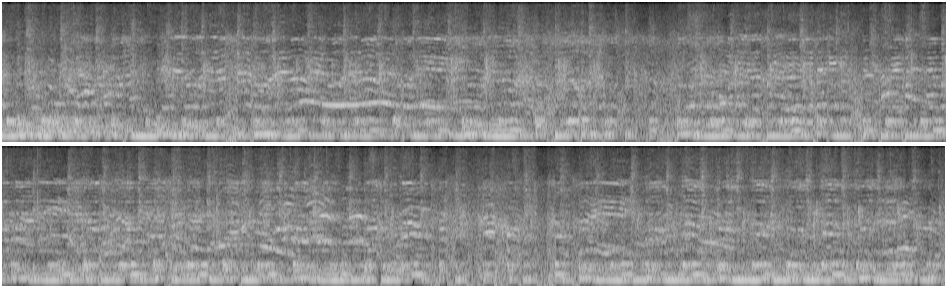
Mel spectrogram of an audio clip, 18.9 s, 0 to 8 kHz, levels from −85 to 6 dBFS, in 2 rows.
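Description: At 1.22 to 1.24 s and again at 4.00 to 4.02 s, about 20 ms of the sound is dropped by the voice detector and replaced by a short patch of steady comfort noise, likely because the sender's detector briefly classed the signal as background and paused transmission. The same thing clips the final 40 ms, from 18.84 s to the end.

Between these, the sound is chopped by the voice detector over five stretches: 2.24 to 2.52 s, 5.32 to 6.76 s, 7.60 to 9.04 s, 10.42 to 11.84 s and 13.20 to 15.22 s. Here the detector likely toggled sending on and off repeatedly. This replaced 100 to 760 ms per stretch with synthetic noise, giving a choppy, gated sound. The largest loss, 760 ms, comes in the last stretch. Throughout, the call path's bandwidth stops at 8 kHz.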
